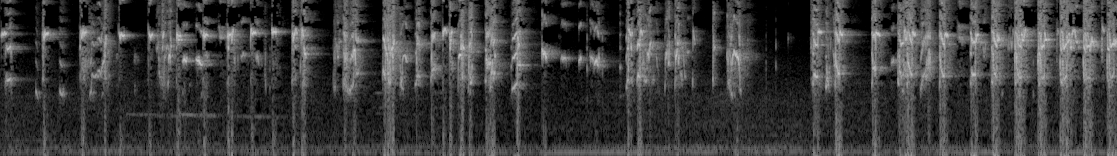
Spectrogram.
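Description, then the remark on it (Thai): A bird sings and chirps continuously in quick, high-pitched bursts and trills, fairly loud and busy, with brief pauses between phrases and no voices. “คำตอบก็คือ นกส่วนใหญ่จะร้องเพื่อประกาศอาณาเขต แล้วก็จีบนกตัวเมียไงล่ะคะ”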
